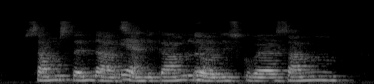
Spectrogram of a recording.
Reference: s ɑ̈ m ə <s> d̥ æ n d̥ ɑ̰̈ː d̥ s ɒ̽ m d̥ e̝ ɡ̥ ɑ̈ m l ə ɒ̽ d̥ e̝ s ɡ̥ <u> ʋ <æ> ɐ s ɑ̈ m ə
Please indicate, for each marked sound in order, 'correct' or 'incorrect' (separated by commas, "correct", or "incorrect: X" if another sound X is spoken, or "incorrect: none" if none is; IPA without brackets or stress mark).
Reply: correct, correct, incorrect: æː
